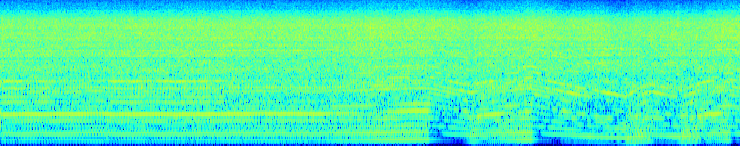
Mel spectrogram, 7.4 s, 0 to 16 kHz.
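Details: Homelite 360 chainsaw that wouldn't run consistently, after fixing a misaligned carburetor/intake bushing, carb set about 1.25 turns: a high, steady two-stroke scream that drops and climbs crisply with throttle; normal running.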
